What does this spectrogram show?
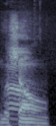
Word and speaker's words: Michonne: I know how to pronounce that. M. The Walking Dead M. That'll do. It's Michonne.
